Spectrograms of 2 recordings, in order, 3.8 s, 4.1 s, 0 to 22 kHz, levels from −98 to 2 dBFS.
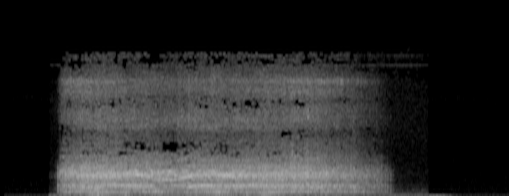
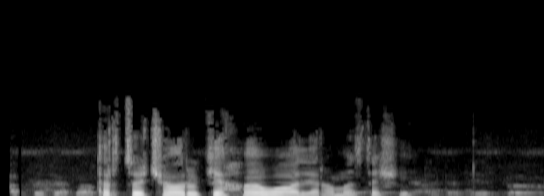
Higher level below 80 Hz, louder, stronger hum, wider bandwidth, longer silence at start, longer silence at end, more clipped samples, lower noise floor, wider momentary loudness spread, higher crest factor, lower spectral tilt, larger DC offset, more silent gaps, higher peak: first, -64 dBFS vs -70 dBFS; second, -32 LUFS vs -22 LUFS; neither; first, 16 kHz vs 9.8 kHz; first, 0.45 s vs 0.1 s; first, 0.9 s vs 0.2 s; neither; first, -74 dBFS vs -56 dBFS; second, 13 LU vs 17 LU; about the same, 16 dB vs 20 dB; second, 0 dB/octave vs -7 dB/octave; neither; neither; second, -20 dBFS vs -4 dBFS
